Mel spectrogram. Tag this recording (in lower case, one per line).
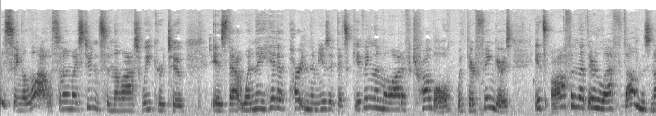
speech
